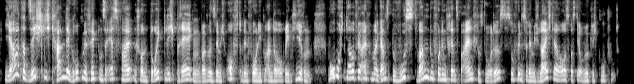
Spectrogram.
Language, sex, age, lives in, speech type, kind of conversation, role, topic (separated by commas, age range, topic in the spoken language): German, male, 25-29, Germany, read, expert-assistant, expert, Kann man mit sogenannten „Superfoods“ wie Chiasamen oder Goji-Beeren tatsächlich die Gesundheit erheblich verbessern, oder ist das ein Marketing-Trick?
